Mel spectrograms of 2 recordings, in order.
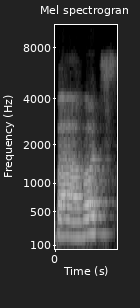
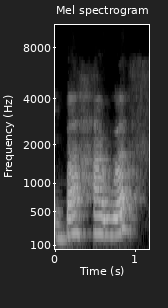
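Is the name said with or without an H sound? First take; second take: without H; with H. First: The name is said without an H sound. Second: The name is said with an H sound. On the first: This is how French speakers say it. "in French we just say Barots" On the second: This is how English speakers say it. "In English it will be Bahawath because you, you pronounce the H"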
